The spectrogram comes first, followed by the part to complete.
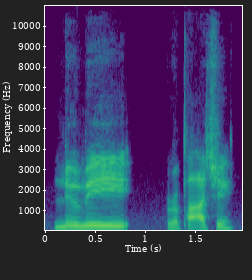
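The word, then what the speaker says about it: Noomi Rapace: The lead actress looks a lot like, and I'm gonna mispronounce her name, Numi Rapace.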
